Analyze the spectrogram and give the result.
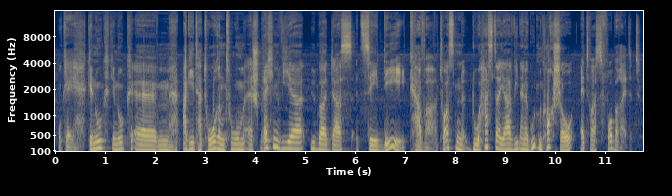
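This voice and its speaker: A man's voice: medium pitch, lively intonation, unhurried, few pauses, a little mellow, slightly rough, dry recording. A man co-hosting a podcast, talking in a playfully formal, wordy way as he discusses a radio drama. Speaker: podcast co-host. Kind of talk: semi-scripted radio drama discussion with free commentary.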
